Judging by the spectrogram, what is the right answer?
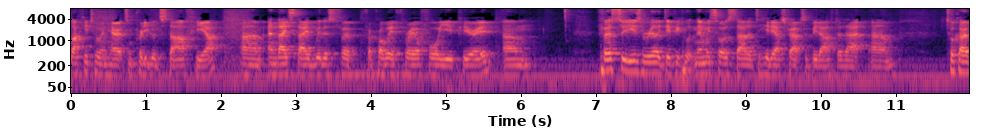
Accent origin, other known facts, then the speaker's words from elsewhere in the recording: Melbourne, Victoria, Australia; moved away as an adult; now in Bendigo, Australia; where I grew up in Bayside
